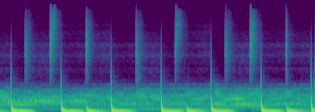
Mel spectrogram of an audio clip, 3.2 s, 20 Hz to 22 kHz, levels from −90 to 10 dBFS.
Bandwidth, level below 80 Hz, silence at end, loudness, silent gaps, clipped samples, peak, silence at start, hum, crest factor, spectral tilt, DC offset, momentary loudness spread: 12 kHz; -14 dBFS; 0 s; -17 LUFS; none; under 0.1%; -4 dBFS; 0 s; none; 10 dB; -7.5 dB/octave; under 0.1%; 3 LU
